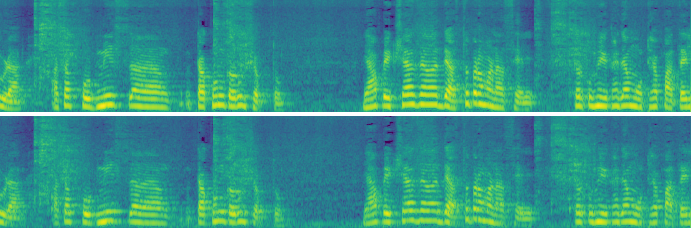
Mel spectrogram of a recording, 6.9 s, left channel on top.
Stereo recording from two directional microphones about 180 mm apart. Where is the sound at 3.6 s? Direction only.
45° left (ahead or behind).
